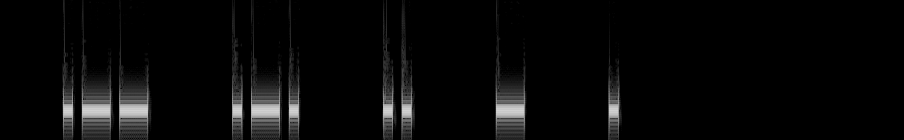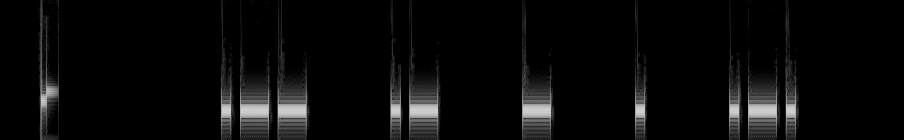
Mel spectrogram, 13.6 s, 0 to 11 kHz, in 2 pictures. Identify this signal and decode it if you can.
Morse code, heard as a keyed tone, about 17 wpm, spaced as for 10 wpm, 700 Hz. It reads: WRITE WATER
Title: 3x Character Spacing - Top 200 Words - 17wpm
